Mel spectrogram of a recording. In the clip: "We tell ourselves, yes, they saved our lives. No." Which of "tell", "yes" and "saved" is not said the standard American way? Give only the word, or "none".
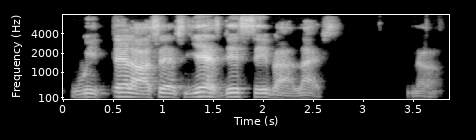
saved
